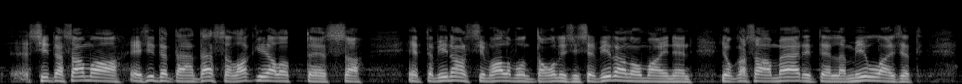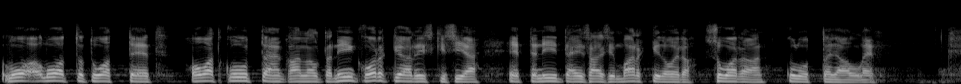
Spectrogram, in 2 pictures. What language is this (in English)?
Finnish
